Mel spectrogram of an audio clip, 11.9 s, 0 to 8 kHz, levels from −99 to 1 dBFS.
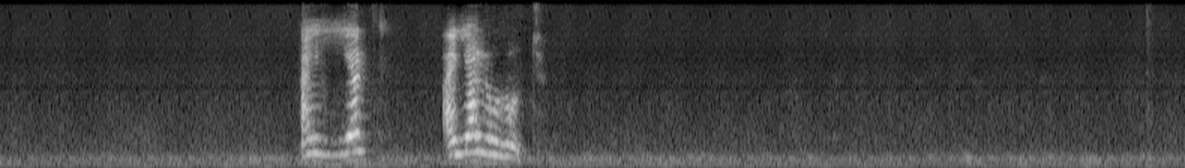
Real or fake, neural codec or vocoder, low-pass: fake; codec, 16 kHz, 1.1 kbps, Voila-Tokenizer; 7.2 kHz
